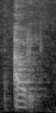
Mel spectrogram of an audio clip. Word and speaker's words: Audi: How is Audi pronounced? As you can tell, just said it. – Audi. Discussion ended.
